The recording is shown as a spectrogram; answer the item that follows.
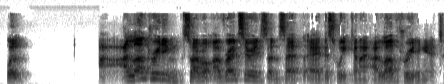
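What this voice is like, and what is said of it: Northern Irish accent. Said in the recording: “I can hear your accent. I got accustomed to it a little bit from Jonathan Rhys-Meyers on the set, so I recognized it pretty rapidly.”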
